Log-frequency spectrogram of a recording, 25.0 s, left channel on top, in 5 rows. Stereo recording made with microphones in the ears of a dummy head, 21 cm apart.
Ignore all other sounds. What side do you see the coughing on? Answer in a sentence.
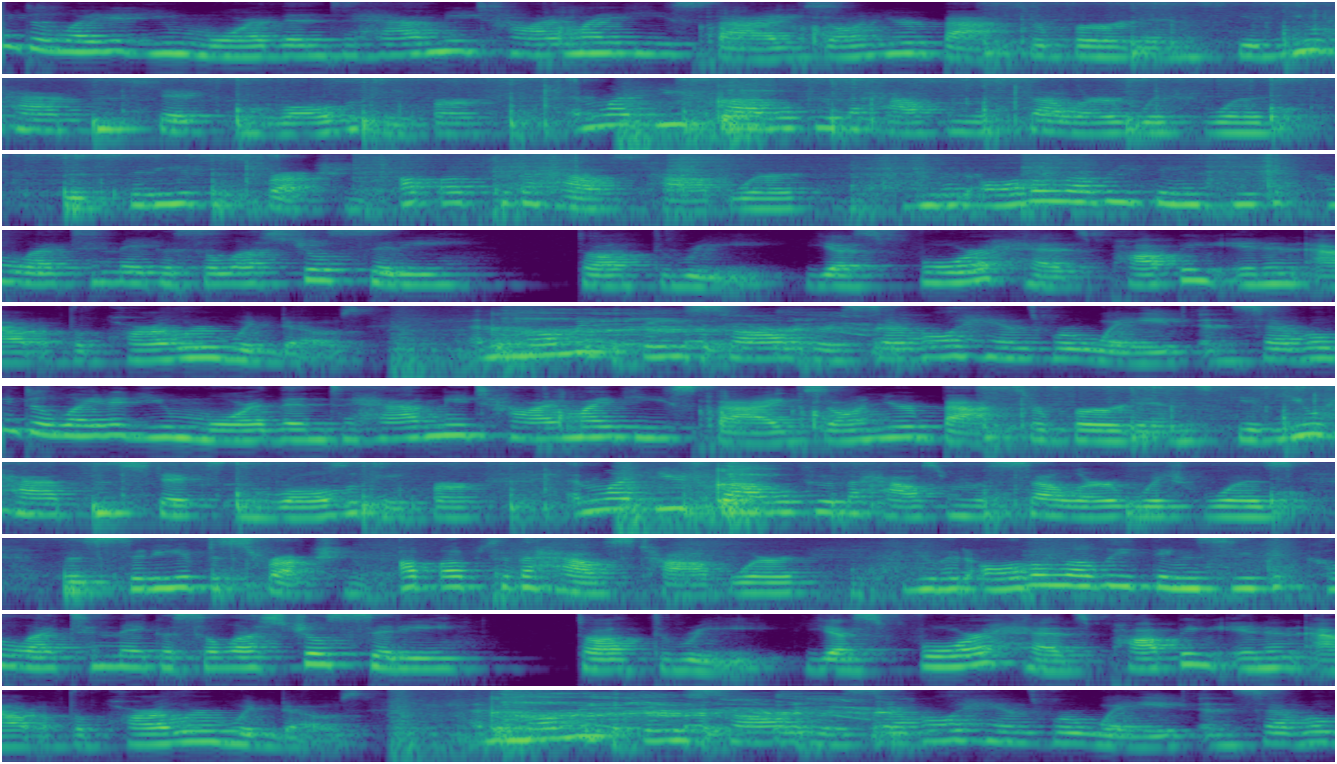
In this clip you hear the coughing on the right.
